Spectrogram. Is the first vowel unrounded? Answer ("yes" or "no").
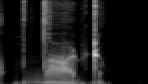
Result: no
